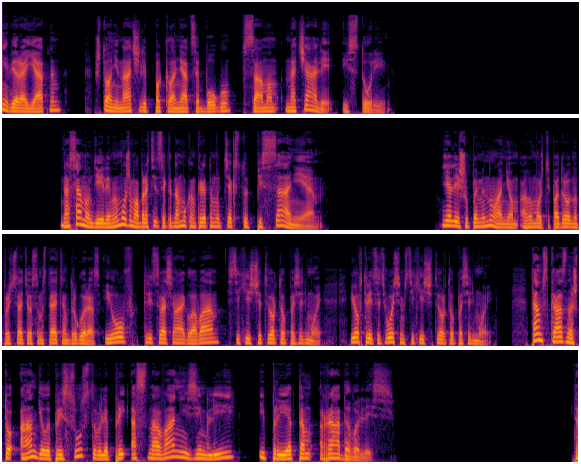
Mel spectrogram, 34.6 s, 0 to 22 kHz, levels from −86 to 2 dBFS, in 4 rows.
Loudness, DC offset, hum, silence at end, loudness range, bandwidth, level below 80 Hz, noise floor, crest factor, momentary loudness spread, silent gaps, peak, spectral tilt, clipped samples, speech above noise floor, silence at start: -22 LUFS; under 0.1%; none; 0 s; 7 LU; 13.5 kHz; -46 dBFS; under -90 dBFS; 18 dB; 10 LU; 32.33-33.93 s; -4 dBFS; -6.5 dB/octave; under 0.1%; over 69 dB; 0 s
